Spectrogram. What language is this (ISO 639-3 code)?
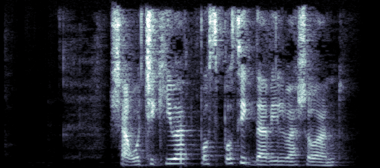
eus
